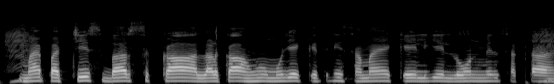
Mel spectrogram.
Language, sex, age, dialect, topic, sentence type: Hindi, male, 18-24, Awadhi Bundeli, banking, question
